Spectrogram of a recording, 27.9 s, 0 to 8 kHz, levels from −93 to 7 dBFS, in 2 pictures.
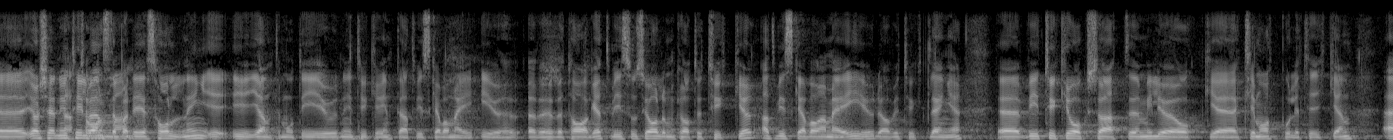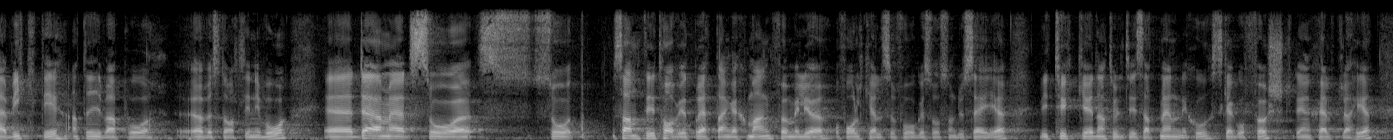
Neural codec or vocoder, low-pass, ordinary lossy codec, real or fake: none; 7.2 kHz; none; real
